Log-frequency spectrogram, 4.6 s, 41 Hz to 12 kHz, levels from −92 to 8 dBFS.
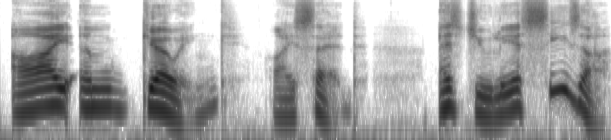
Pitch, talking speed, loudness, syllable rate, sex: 150 Hz, 105 wpm, -18 LUFS, 2.6 syllables/s, male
